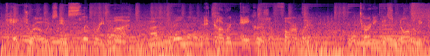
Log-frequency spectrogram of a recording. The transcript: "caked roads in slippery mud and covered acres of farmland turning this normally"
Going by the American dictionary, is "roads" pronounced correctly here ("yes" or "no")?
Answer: yes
